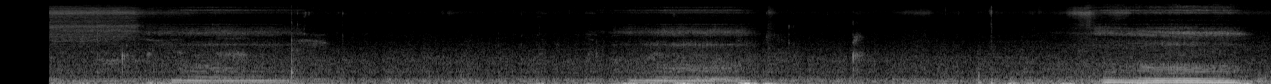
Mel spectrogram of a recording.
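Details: Low rattling snores recurring with breathing, about three in twelve seconds, over steady room noise; snoring.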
